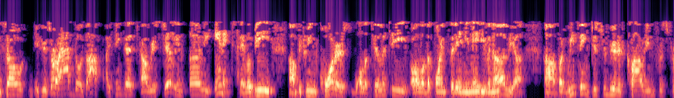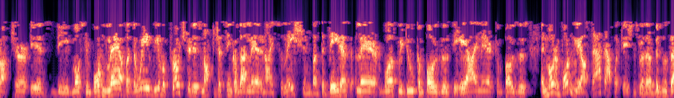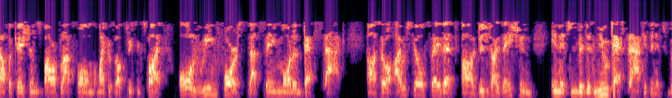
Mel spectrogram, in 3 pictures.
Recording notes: Conference Call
